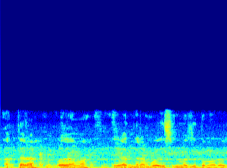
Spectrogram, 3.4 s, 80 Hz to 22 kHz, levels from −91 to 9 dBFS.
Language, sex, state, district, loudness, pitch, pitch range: Telugu, male, Andhra Pradesh, Srikakulam, -17 LUFS, 115 Hz, 100-115 Hz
